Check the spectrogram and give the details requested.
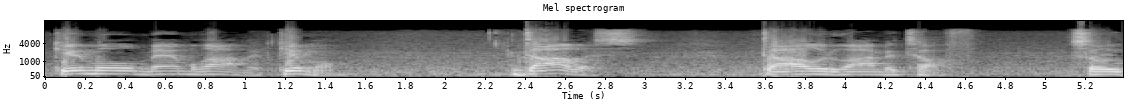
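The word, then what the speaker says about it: גימל: And the the letter gimble is gimmel. Gimmel raid gimmel Dallas lame.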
